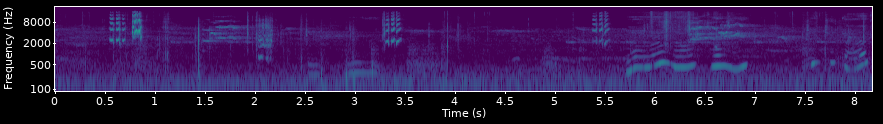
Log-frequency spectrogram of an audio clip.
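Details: Scaly-breasted lorikeet (Trichoglossus chlorolepidotus) feeding on concrete gives short, harsh, high screeches in brief bursts every second or two, with lower squeaky warbling notes and a person's voice in the background.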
